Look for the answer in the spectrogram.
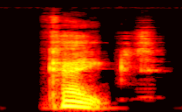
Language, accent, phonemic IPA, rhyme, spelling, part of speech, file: English, Australia, /keɪkt/, -eɪkt, caked, verb / adjective, En-au-caked.ogg
- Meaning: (verb) simple past and past participle of cake; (adjective) Congealed into a cakelike consistency; (of something covered in such a material) Coated with such a congealed mass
